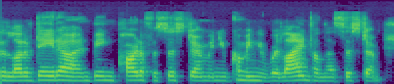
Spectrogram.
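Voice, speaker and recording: A woman talks at a fairly quick pace with a quiet background behind her. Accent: non-native. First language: not English. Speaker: tech ethics expert, panelist. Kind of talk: panel discussion.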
